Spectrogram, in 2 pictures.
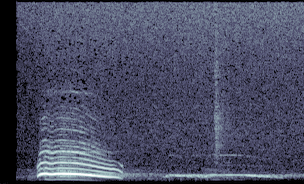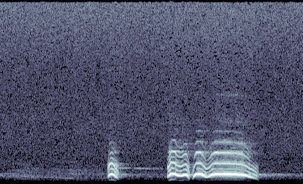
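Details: Tawny owl (Strix aluco), France's most common owl, heard in towns and countryside, gives a long clear hoot, then after a pause a wavering, quavering hoot, with a short muffled note between; its familiar song.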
